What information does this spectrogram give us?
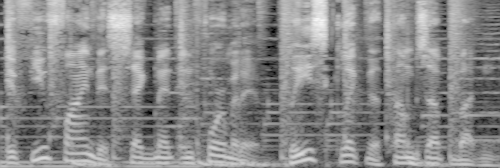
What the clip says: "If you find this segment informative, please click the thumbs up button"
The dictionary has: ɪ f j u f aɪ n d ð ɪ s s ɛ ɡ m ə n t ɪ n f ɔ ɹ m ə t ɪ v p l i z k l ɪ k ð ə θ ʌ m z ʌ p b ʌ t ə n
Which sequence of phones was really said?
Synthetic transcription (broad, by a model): ɪ f j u f aɪ n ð ɪ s s ɛ ɡ m ə n t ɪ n f ɔ ɹ m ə t ɪ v p l i z k l ɪ k ð ə θ ʌ m z ʌ p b ʌ t n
